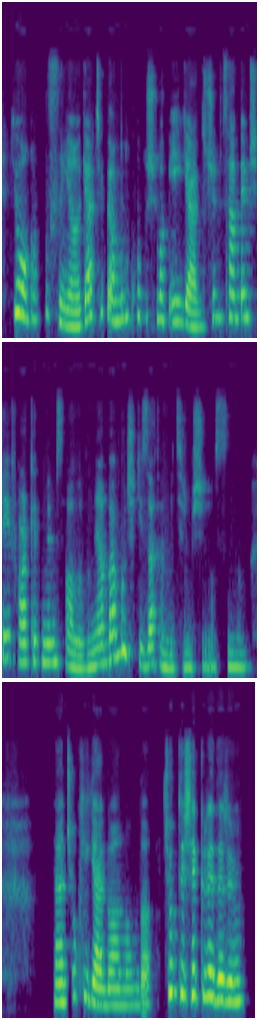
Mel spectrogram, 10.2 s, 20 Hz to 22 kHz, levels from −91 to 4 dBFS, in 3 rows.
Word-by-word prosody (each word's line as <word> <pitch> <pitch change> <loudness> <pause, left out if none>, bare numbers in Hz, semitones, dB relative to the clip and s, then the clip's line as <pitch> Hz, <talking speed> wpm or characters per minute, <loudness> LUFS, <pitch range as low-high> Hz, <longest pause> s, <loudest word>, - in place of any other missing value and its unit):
Yo, 310 -5 +6
haklısın, 265 -2 -8
ya, 180 -3 +1
gerçekten 260 - -1
bunu 285 +3 -5
konuşmak 275 -2 -8
iyi 235 0 -4
geldi. 170 -5 0
Çünkü 275 +4 -10
sen 275 0 -3
benim 280 0 -3
şeyi 275 -1 -4
fark 225 -3 -2
etmemi 225 -1 -2
sağladın. 165 -7 -4
Ya, 210 +3 -3
ben 275 +3 +1
bu 365 - +5
ilişkiyi 335 - -5
zaten 195 -4 -3
bitirmişim 165 +2 -9
aslında. 170 0 -7 0.9
Yani, 225 0 +4
çok 295 +5 -10
iyi 280 - -2
geldi 195 -4 +5
o - - +2
anlamda. 190 - -3 0.2
Çok 340 +1 +5
teşekkür 310 -2 +3
ederim. 245 -4 +7
235 Hz, 185 wpm, -19 LUFS, 190-280 Hz, 0.9 s, ederim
